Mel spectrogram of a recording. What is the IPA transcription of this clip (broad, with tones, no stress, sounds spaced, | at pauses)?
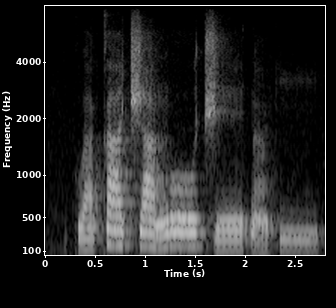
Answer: kʷ a˨ k a˦ t͡ʃ a˦˨ ŋ oː˦ t͡ʃ eː˨ ɗ ã˨ k iː˦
